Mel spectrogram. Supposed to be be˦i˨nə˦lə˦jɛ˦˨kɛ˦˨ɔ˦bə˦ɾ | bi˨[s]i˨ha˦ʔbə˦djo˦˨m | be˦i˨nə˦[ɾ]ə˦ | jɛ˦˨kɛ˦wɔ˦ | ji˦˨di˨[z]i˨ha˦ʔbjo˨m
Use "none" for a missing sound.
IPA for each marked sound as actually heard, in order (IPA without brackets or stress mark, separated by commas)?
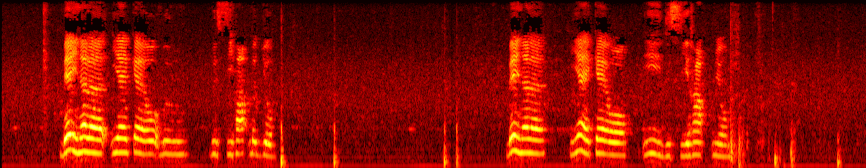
s, l, s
